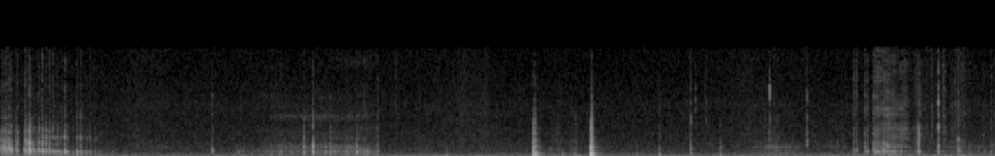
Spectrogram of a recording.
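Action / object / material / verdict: tap / small rigid cardboard box / cardboard / none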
